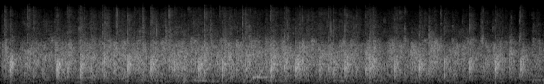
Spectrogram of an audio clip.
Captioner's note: applause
